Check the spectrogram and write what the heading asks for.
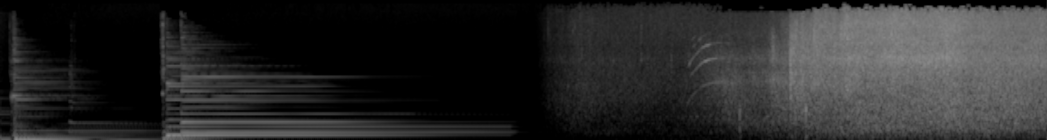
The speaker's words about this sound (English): We made it to the ocean. You hear it.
